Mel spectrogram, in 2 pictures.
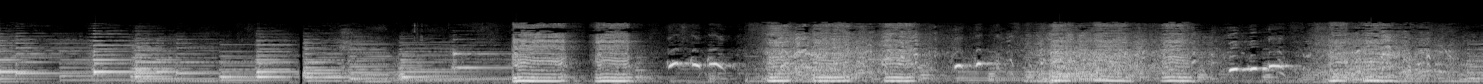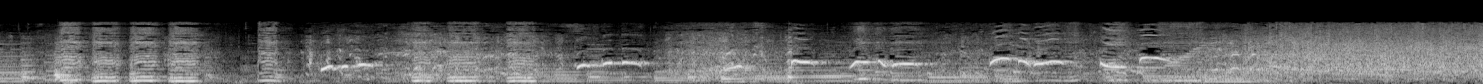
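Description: Jeremy Hardy on a buzzy kazoo and Tim Brooke-Taylor on a sliding swanee whistle play a wobbly show tune together for about half a minute, with an audience laughing loudly throughout and applause near the end.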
